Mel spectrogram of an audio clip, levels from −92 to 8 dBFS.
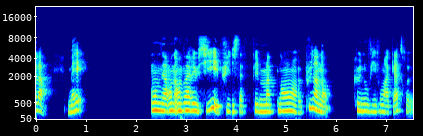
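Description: Speech carried over a call codec whose top end stops near 8 kHz, with three dropouts. At 2.89 to 2.95 s there is short concealed packet loss: about 40 ms never arrived, and the decoder patched it by extending the preceding sound, leaving only a brief smear rather than an audible gap. At 3.85 to 3.93 s and again at 5.17 to 5.25 s, a burst of packet loss removes about 60 ms each time. The fill is longer and fades as it runs, becoming a held buzz or dying hiss, and the speech resumes with a slice of it missing, which sets these apart from the lighter smear at 2.89 s.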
